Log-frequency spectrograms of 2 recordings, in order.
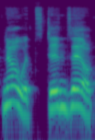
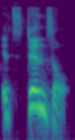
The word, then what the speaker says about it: Denzel: all the time that they pronounce his name incorrectly they're like no it's Denzel no it's not it's Denzel just like it's not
